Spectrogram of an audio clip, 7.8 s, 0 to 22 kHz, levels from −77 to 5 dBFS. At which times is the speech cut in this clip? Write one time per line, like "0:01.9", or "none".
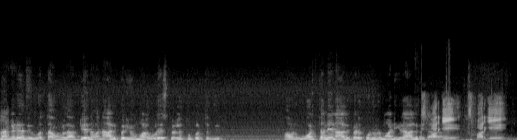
0:06.3

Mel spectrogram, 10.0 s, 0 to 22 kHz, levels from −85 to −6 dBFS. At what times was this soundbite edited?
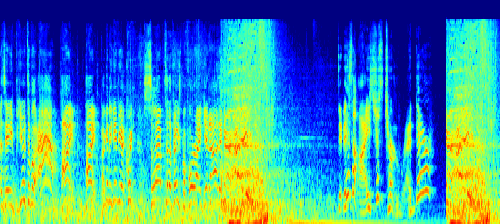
0:08.9

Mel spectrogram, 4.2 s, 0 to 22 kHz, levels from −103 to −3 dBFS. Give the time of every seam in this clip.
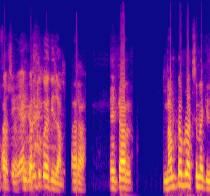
0:01.5

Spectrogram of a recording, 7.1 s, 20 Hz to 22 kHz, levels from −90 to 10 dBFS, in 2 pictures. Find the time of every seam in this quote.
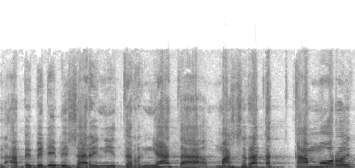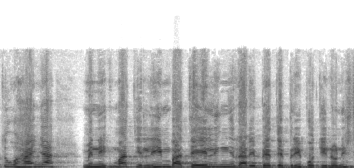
none

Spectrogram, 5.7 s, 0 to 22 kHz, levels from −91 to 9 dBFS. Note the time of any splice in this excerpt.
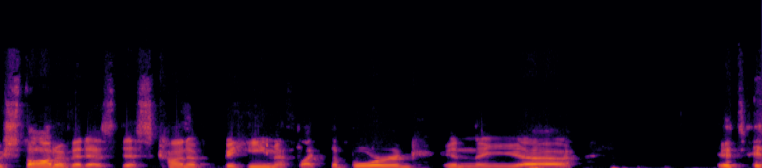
none

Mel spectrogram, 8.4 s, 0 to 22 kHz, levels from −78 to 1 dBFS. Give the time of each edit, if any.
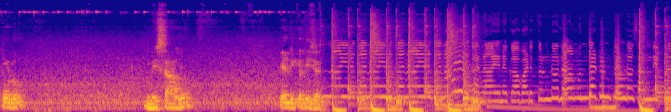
none

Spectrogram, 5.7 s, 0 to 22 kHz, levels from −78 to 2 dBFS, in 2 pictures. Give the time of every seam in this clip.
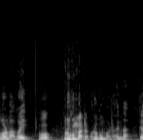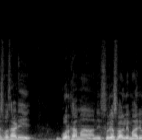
0:02.6

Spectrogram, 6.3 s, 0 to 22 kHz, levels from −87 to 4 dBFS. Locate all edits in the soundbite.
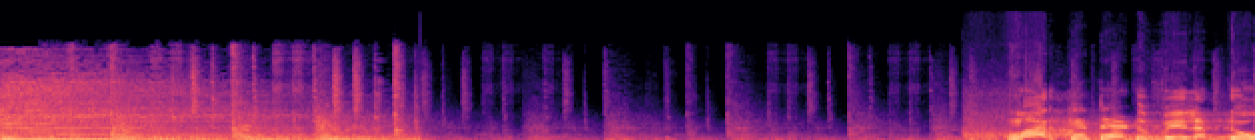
none

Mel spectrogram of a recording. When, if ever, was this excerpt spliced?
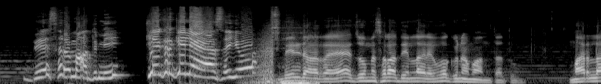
0:02.7

